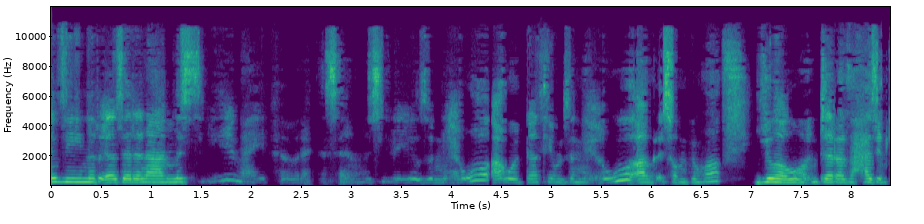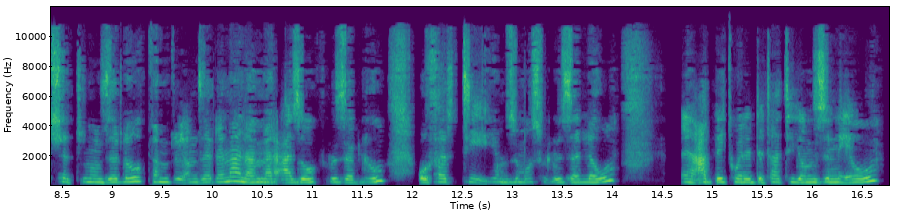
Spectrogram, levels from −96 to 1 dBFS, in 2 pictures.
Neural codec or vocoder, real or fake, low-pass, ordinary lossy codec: codec, 24 kHz, 1 kbps, SNAC; fake; 10.8 kHz; AAC, 32 kbps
